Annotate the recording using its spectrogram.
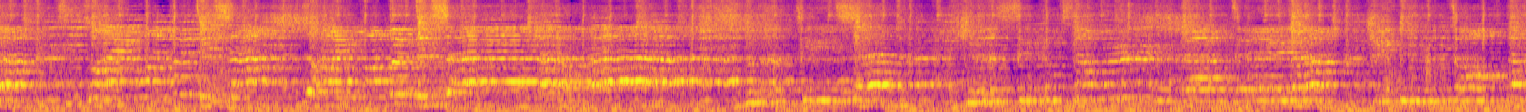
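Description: A woman singing a pop song over full band accompaniment.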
